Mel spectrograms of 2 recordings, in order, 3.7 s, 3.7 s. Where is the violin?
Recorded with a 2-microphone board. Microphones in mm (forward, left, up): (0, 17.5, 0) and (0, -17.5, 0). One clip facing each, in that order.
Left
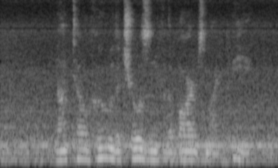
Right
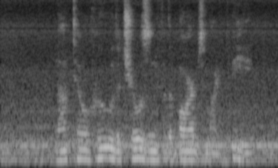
I don't hear a violin.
